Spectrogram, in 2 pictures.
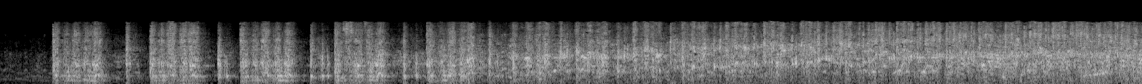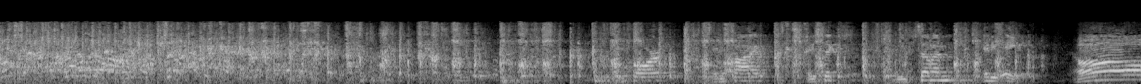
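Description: A long strip of ivory-covered wood being sawed into 88 little pieces: a loud, buzzing rasp that runs steadily for about twenty seconds, with a slightly pulsing rhythm, before cutting off abruptly near the end.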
